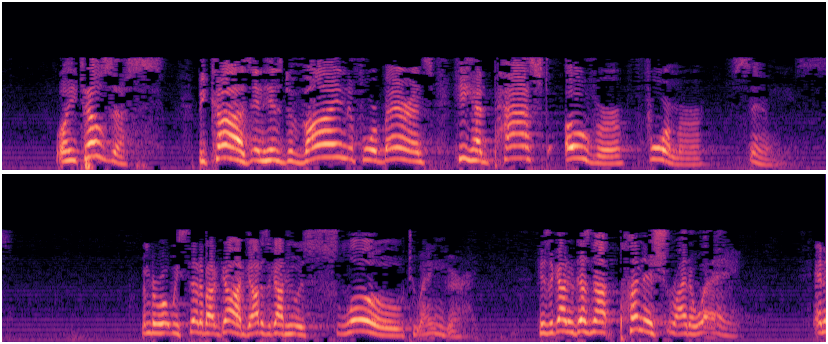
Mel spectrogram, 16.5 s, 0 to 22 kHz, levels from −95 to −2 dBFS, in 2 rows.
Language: English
